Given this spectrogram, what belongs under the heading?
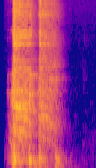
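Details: Adult gives a short acted cough, a quick run of about three to four rough bursts, illustrating the phrase "I feel sick" in an English lesson.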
